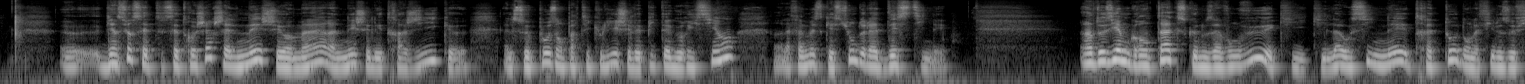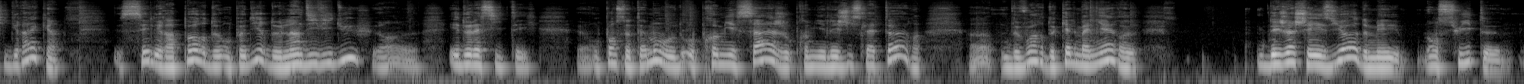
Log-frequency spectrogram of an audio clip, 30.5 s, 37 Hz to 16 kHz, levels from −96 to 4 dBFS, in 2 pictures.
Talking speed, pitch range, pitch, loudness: 170 wpm, 130-170 Hz, 140 Hz, -32 LUFS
